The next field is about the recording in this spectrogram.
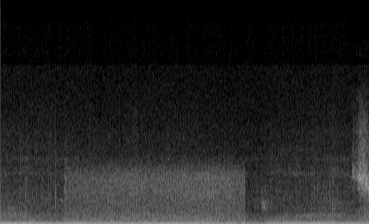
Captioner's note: leaves rustling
